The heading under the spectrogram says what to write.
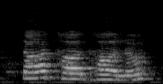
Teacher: जिनका उच्चारण ऊपर के दांतों पर जीभ लगाने से होता है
